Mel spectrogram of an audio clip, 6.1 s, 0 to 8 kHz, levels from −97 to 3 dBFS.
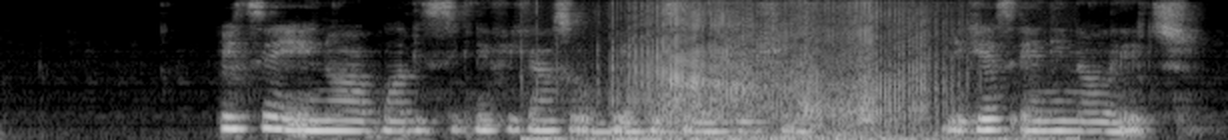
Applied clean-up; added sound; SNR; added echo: none; Zipper (clothing); 5 dB; reverberation time 0.2 s.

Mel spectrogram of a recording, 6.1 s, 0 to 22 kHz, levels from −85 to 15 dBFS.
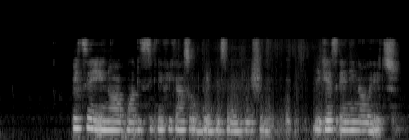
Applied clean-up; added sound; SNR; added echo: neural separator model SepFormer DNS4.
